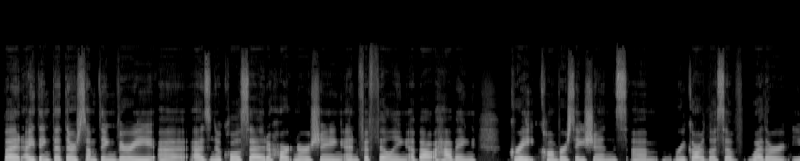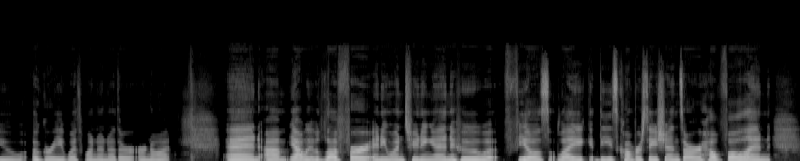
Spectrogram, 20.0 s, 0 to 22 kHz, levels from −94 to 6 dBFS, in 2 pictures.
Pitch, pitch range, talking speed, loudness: 195 Hz, 180-205 Hz, 145 wpm, -29 LUFS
